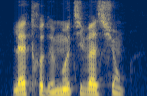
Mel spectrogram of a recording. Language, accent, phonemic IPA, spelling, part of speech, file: French, France, /lɛ.tʁə d(ə) mɔ.ti.va.sjɔ̃/, lettre de motivation, noun, LL-Q150 (fra)-lettre de motivation.wav
- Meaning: cover letter (letter in a job application where one expounds the reasons why one is interested in the job being advertised)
